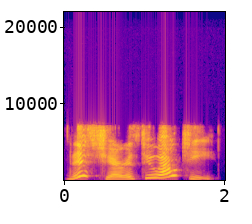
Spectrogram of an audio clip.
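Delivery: a bear wincing on a hard chair; slow whiny bear, up high. Acted. Bear voiced in read-aloud story.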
